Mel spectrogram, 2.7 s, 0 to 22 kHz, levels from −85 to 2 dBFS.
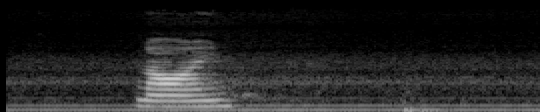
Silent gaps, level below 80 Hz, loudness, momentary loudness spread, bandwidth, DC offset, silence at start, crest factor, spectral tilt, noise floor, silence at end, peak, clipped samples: none; -52 dBFS; -21 LUFS; 27 LU; 16 kHz; under 0.1%; 0.65 s; 20 dB; -6.5 dB/octave; -46 dBFS; 0.35 s; -6 dBFS; under 0.1%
